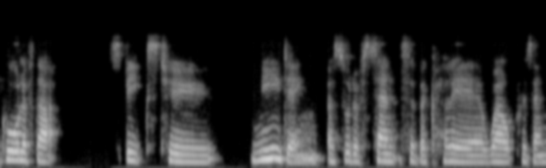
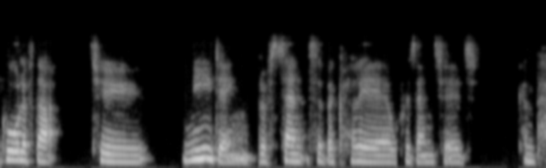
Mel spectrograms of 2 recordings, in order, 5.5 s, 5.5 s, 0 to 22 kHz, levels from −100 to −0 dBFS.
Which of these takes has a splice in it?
second; 3 cuts; at 0.9 s, 2.6 s, 4.0 s

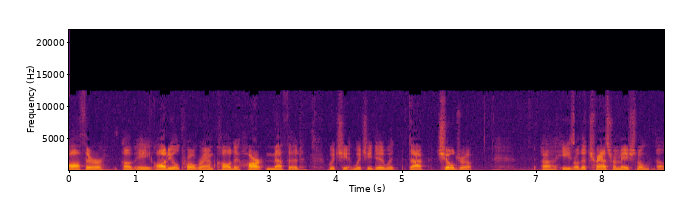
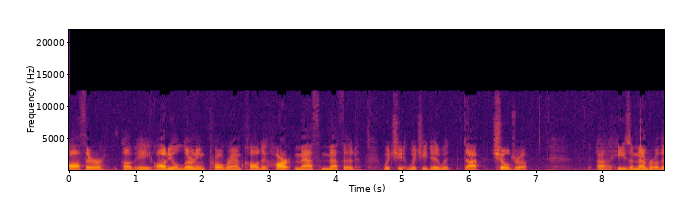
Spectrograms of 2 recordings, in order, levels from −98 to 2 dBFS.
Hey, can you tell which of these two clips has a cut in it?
first; 3 cuts; at 1.6 s, 2.9 s, 7.6 s

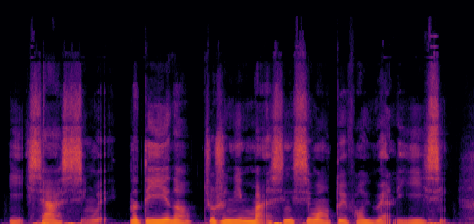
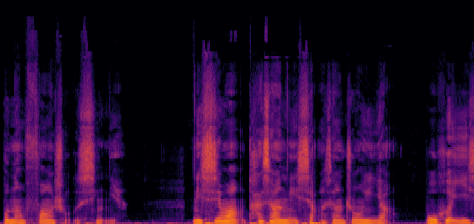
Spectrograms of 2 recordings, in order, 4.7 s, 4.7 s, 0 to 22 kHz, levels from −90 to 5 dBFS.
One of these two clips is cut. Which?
second; 1 cut; at 1.8 s

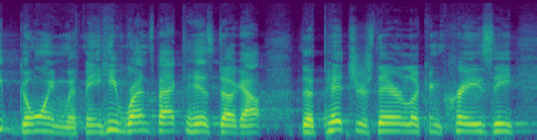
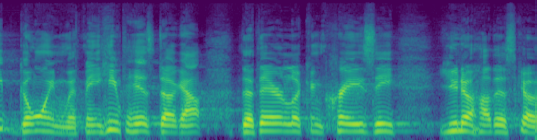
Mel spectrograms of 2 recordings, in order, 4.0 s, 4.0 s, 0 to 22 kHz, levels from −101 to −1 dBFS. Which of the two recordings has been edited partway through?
second; 2 cuts; at 0.9 s, 1.9 s

